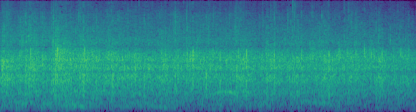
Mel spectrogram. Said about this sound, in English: we can clap for that.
